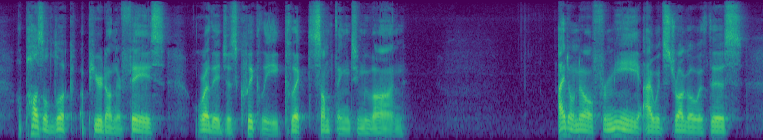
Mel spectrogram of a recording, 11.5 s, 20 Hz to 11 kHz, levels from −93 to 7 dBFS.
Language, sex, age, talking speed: English, male, 30-49, 135 wpm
